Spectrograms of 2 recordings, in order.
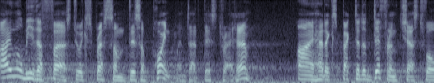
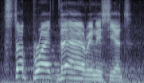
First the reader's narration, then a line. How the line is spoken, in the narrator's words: Von Baumeister exclaimed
